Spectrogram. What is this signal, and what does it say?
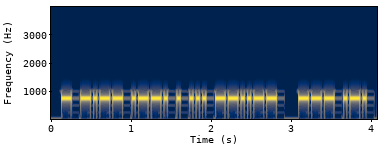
Morse code, heard as a keyed tone, about 30 wpm, 750 Hz. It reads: TYPES, OR
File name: Morse / 30WPM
